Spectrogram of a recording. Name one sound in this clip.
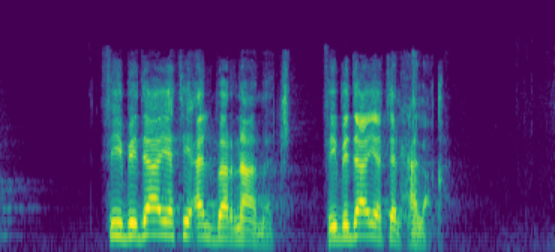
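An older man speaks calmly and clearly into a close microphone.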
